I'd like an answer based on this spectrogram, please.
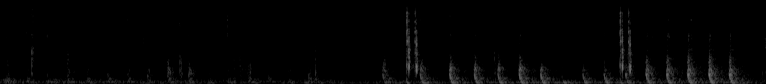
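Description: A run of faint, irregular light clicks and taps, sparse at first and coming faster and louder from about four seconds in.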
